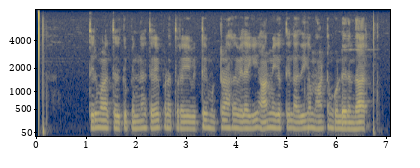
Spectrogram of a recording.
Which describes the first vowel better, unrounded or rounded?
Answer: unrounded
